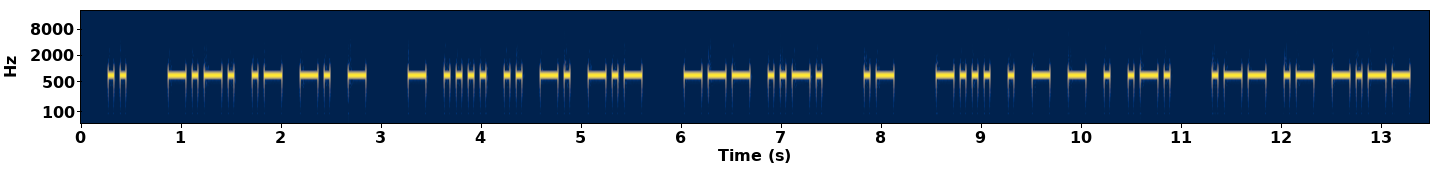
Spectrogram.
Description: Morse code, heard as a keyed tone, about 20 wpm, 700 Hz. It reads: I CANT THINK OF A BETTER WAY
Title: Sets of 8 Words - 20wpm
